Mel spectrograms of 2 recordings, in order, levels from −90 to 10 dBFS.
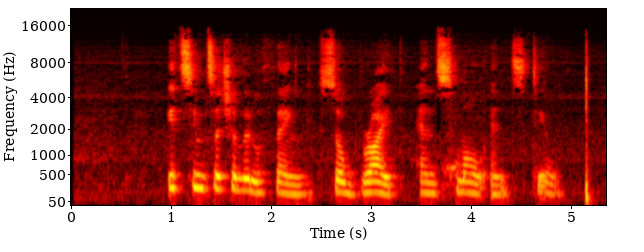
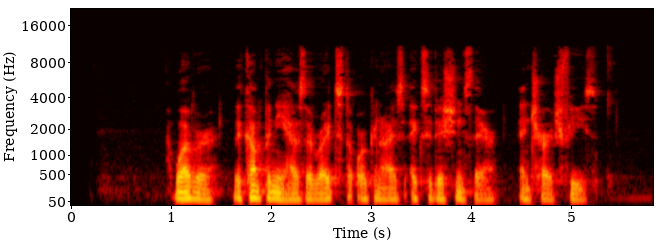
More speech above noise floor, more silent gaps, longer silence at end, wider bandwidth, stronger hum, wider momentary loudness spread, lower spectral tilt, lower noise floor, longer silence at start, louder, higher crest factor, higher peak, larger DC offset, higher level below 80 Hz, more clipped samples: second, 34 dB vs 42 dB; neither; second, 0.15 s vs 0.55 s; first, 15.5 kHz vs 11 kHz; neither; about the same, 11 LU vs 12 LU; second, -3.5 dB/octave vs -6 dB/octave; second, -58 dBFS vs -70 dBFS; about the same, 0.95 s vs 0.95 s; first, -23 LUFS vs -28 LUFS; about the same, 24 dB vs 24 dB; first, 0 dBFS vs -6 dBFS; neither; second, -54 dBFS vs -40 dBFS; neither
